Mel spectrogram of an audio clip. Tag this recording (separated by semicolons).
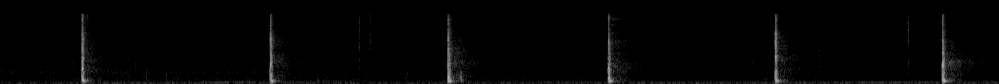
a; ax; chopping; cut; drvo; drvose; forest; sekira; wood; woodcutter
